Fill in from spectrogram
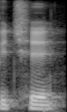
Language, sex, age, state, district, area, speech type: Punjabi, male, 30-45, Punjab, Mohali, rural, read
